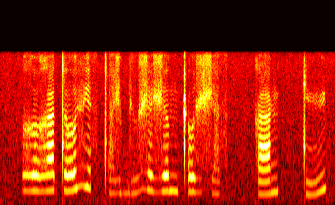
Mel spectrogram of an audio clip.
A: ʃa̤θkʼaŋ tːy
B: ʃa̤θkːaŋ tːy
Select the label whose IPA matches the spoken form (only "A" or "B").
B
